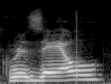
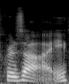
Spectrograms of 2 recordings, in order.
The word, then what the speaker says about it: grisaille: And if you see this word written, you might think it's pronounced grisaille, but no, it's pronounced grisaille.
